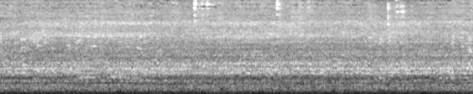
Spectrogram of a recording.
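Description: Gas torch flame burning with a steady, even rushing hiss.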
